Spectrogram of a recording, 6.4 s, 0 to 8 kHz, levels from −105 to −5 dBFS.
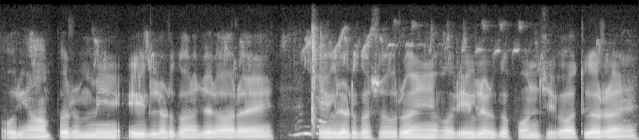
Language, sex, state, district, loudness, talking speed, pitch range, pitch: Hindi, male, Rajasthan, Bikaner, -16 LUFS, 225 wpm, 95-100 Hz, 95 Hz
